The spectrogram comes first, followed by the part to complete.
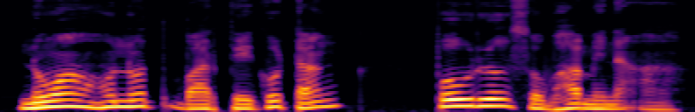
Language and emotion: Santali, neutral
